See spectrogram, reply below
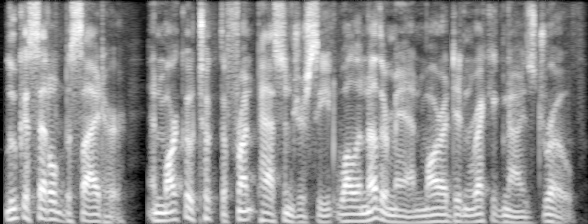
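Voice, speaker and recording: A male narrator reading fiction aloud in a steady, measured manner, his voice sitting low. The recording is dry and close, with no room sound behind him. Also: no room sound. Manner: even, measured storytelling. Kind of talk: scripted audiobook narration.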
